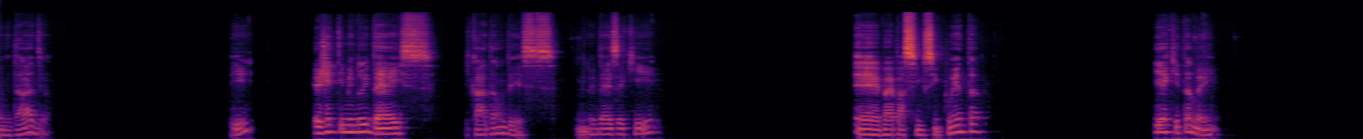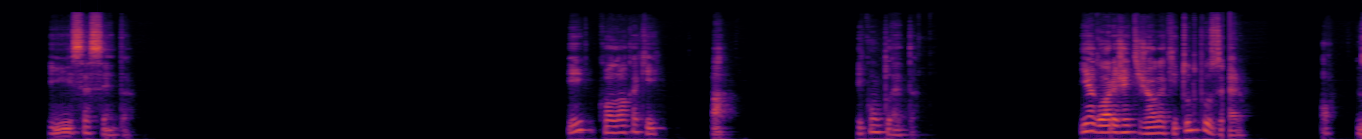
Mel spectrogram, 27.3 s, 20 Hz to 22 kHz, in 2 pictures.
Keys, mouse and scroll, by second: 5.1 click, 5.5-6.8 drag, 11.7 click, 12.1-16.1 drag, 18.1 click, 20.3 click, 22.6 click, 23.2-24.4 right drag, 25.6 click.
